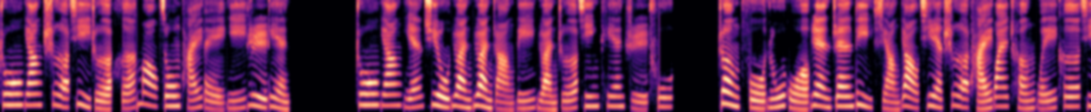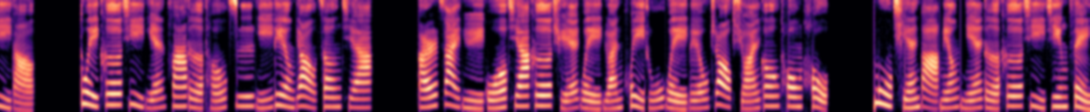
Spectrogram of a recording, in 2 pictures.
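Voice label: Synthetic Speech, News reporting, Mandarin, Pitch: 120Hz; Using linear time mapping and HNM; VocalTrackLen: / (100/85)%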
